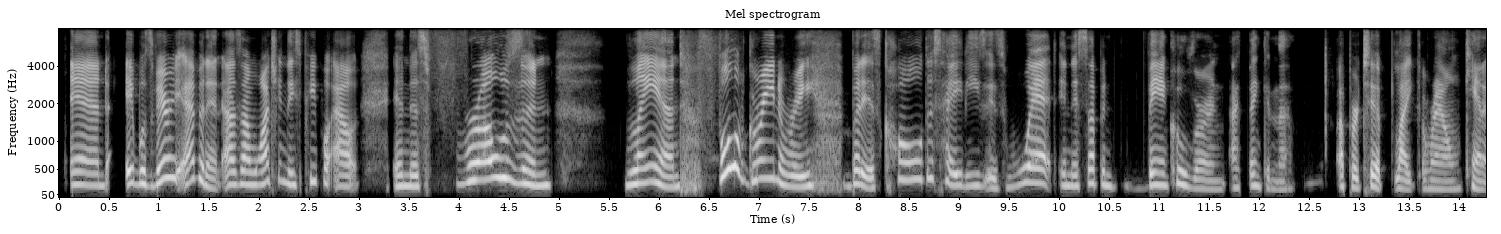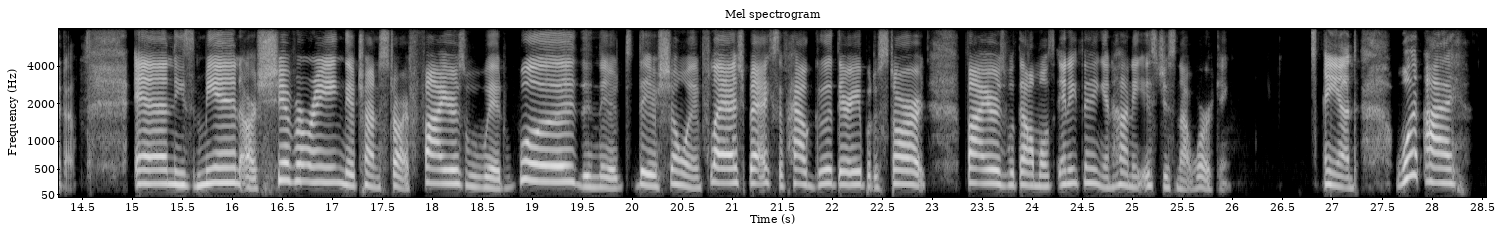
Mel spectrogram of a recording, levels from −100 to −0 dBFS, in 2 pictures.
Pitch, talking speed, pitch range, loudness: 230 Hz, 160 wpm, 195-255 Hz, -19 LUFS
